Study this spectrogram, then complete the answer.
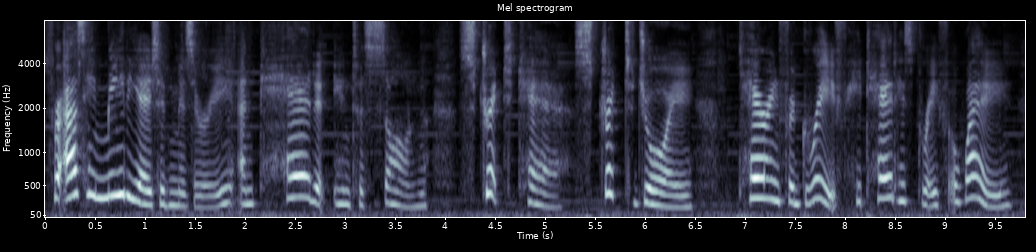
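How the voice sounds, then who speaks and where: A woman reading poems aloud slowly and softly, her voice trailing off at the ends of lines. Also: fairly high pitch, big pitch swings. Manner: slow, soft reading that trails off at line ends. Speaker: poetry reader. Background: soft acoustic guitar music.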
